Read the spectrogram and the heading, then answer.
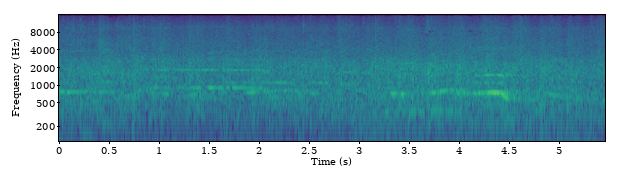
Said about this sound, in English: So I just want you to stand for a minute and focus your applause on the audience of one just for a minute. Amen. Give him praise. Give him praise this morning.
